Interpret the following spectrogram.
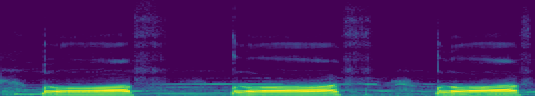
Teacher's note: یہ جو دو نقطوں والا کاف ہے نا، اس کو ہم نے موٹا کر کے پڑھنا ہے قاف. حلق کے اینڈ سے اس کو آواز نکال کے لانی ہے اس کی قاف. موٹا کر کے اس کو پڑھنا ہے.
